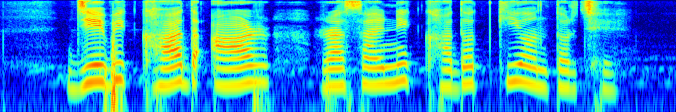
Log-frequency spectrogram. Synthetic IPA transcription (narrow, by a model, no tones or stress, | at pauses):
d͡ʑebikʰːad̪aɾː | asajnikʰːad̪ot̪kiɔnt̪ɔɾt͡ɕʰe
